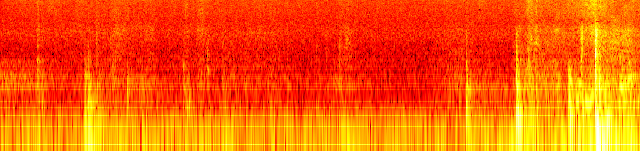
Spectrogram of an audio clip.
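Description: Quiet room tone with a faint knock about a second in, then a run of low thumps and rustles that grows louder near the end.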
